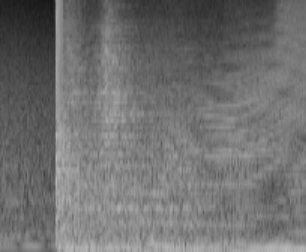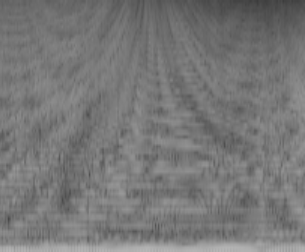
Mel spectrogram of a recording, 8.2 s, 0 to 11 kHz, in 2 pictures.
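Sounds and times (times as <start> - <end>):
dark cinematic low rumble: 0.7 - 8.1
sudden cinematic hit: 0.8 - 5.7
dense ringing shimmering wall of sound: 0.8 - 8.1.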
